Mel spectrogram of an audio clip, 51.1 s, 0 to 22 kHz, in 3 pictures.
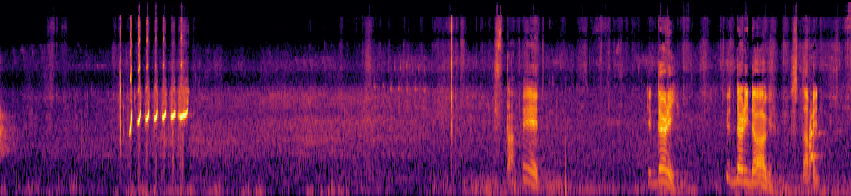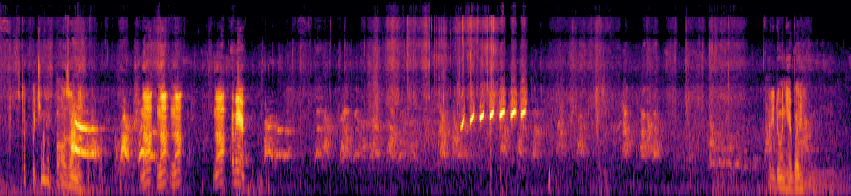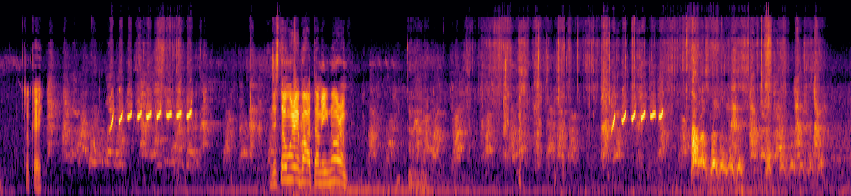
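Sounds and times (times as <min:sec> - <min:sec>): distant dogs barking: 0:00.0 - 0:00.3, 0:16.0 - 0:16.8, 0:18.2 - 0:20.4, 0:22.3 - 0:30.4, 0:31.2 - 0:34.0, 0:34.9 - 0:51.0.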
